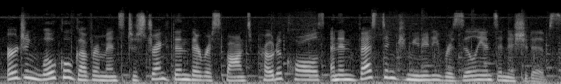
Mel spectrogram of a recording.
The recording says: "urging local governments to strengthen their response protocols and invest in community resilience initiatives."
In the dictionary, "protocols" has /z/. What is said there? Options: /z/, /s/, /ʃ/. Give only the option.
/z/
